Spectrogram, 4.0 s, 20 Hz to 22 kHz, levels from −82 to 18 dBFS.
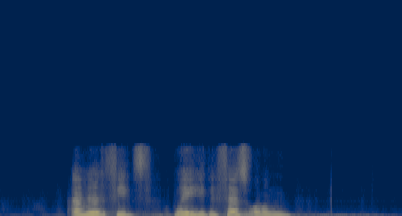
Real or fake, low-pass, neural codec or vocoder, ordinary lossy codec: fake; 7.2 kHz; codec, 16 kHz, 0.5 kbps, FreqCodec, smaller model; Opus, 64 kbps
